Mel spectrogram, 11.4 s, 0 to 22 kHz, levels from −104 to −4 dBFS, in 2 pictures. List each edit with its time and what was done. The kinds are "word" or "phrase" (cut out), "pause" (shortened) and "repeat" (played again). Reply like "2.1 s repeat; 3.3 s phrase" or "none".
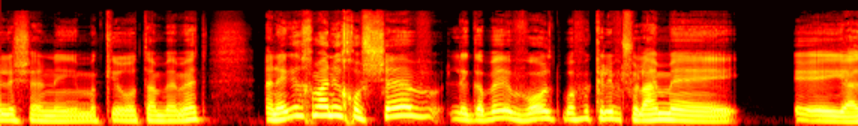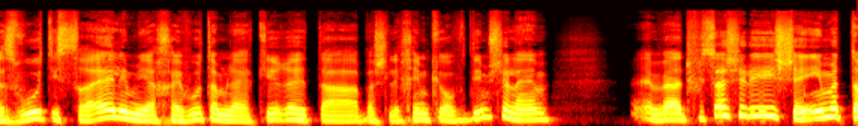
4.1 s phrase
